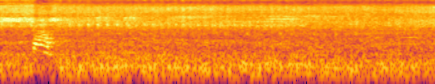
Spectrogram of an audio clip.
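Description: A man's voice trails off in the first half second, then the steady low rumble of street traffic.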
